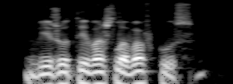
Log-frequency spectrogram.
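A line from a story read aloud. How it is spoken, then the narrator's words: Grumbled. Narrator (Russian): буркнул Майрон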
